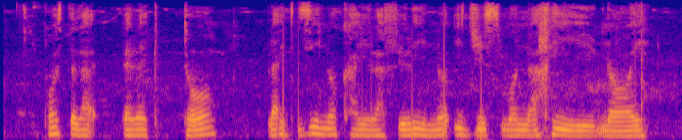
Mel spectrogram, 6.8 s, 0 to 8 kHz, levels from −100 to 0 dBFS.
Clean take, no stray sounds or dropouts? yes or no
no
